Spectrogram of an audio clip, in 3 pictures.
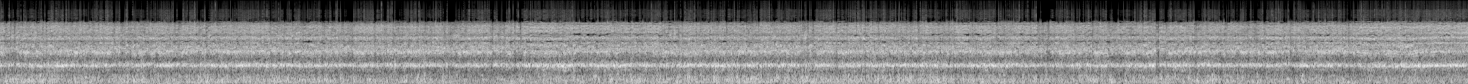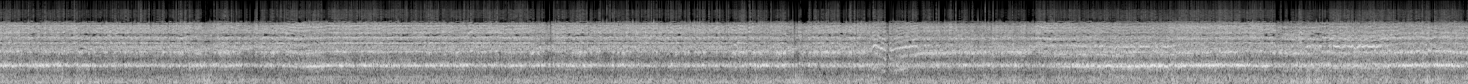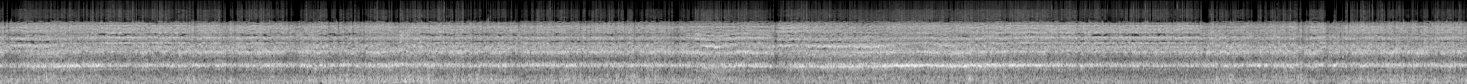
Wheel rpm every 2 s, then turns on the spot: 230, 230, 230, 230, 230, 230, 230, 230, 230, 230, 230, 230, 220, 220, 220, 230, 240, 230, 220, 220, 230, 230.
none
